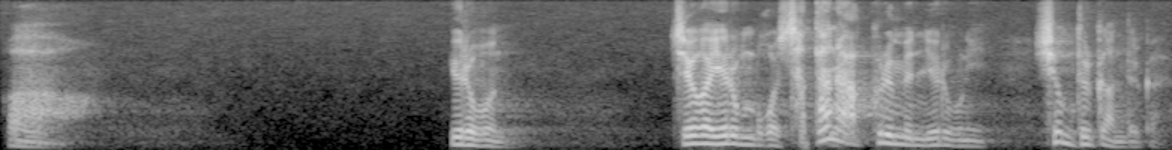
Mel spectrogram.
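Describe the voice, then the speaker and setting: A man's voice: mid-range voice, expressive, unhurried, pauses often, breathy edge. A man preaching a sermon as pastor, asking the congregation questions and acting out quoted lines.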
